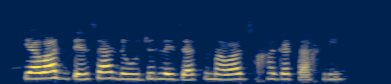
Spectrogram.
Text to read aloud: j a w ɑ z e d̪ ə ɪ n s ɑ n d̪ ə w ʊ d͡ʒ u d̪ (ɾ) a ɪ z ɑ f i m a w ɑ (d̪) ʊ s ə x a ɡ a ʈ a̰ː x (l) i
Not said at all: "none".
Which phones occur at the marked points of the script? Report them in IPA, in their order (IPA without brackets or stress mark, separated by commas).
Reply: l, d̪, l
